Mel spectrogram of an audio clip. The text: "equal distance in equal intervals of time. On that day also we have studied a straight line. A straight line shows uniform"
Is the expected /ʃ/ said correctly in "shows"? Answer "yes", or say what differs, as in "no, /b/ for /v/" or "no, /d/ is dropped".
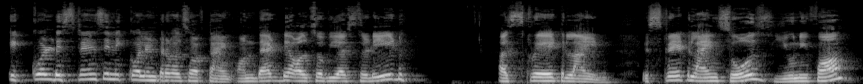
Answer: no, /s/ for /ʃ/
